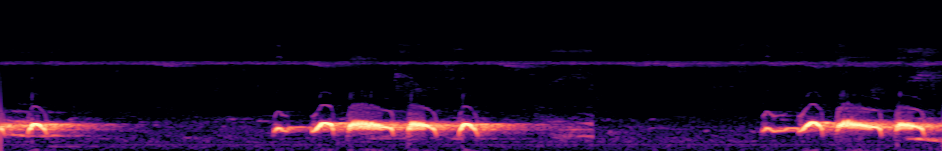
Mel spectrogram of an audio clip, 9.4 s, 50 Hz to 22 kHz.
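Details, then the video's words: Live recording of a spotted dove decoy bird with a deep voice. It repeats cooing phrases roughly every five seconds, each a low rising note followed by several arched, hollow coos. A thin constant high tone sounds in the background. "นกเขาใหญ่คับ birds - Ep 1 เสียงต่อนกหลิ่วห้อย เสียงใหญ่#2 & 4กุกห้อยเสียงใหญ่ บันทึกเสียงสด"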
